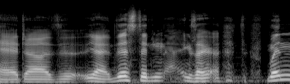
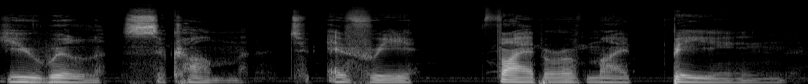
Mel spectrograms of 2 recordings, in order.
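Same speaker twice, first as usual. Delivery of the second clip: creepy, low, hushed, drawn-out demon voice; 6 semitones lower, 8 dB quieter than usual. Showing the raw recording of your demonic voice: demonic voice. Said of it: "this is how my demonic voice sounds like".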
